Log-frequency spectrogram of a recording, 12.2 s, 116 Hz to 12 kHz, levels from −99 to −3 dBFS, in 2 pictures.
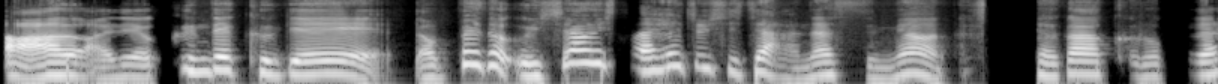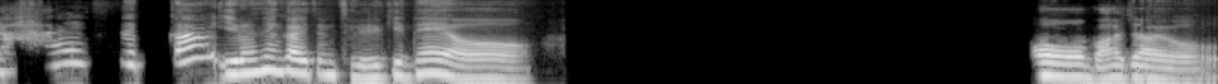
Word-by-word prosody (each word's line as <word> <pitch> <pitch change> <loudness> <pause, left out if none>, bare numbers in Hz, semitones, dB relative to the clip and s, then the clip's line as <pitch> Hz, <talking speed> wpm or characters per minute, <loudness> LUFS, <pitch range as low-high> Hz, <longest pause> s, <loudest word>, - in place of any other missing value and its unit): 아 - - +8 0.3
아니에요. 165 +3 -3
근데 255 0 +3
그게 210 -2 +1
옆에서 320 - +1
으쌰으쌰 325 - +2
해 305 +6 +1
주시지 260 -6 -3
않았으면 180 +1 -2 0.5
제가 205 +2 +2
그렇게 175 -3 -13 0.5
했을까? 370 +4 -4
이런 215 +2 +1
생각이 245 -3 +1
좀 205 -1 -6
들긴 170 +1 -6
해요. 150 -9 -1 2.5
어 185 -2 +1
맞아요. 150 -3 -3
200 Hz, 225 characters per minute, -21 LUFS, 165-250 Hz, 2.5 s, 아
